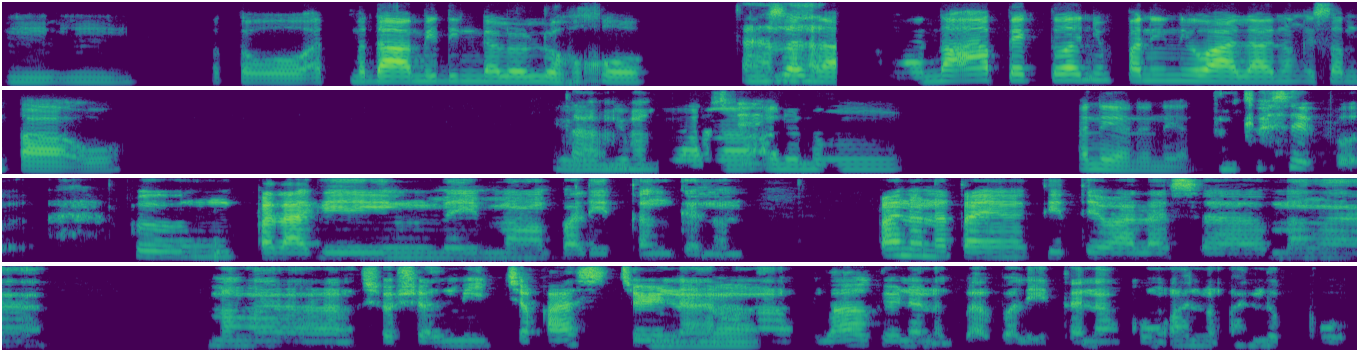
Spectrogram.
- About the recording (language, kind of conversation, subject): Filipino, unstructured, Paano mo maipapaliwanag ang epekto ng huwad na balita sa lipunan?
- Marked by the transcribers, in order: distorted speech; chuckle; static; tapping; chuckle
